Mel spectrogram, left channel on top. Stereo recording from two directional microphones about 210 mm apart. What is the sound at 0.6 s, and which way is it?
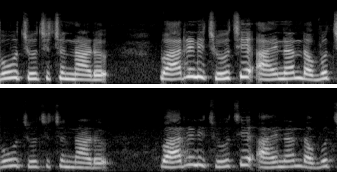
Speech, 40° left (ahead or behind).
